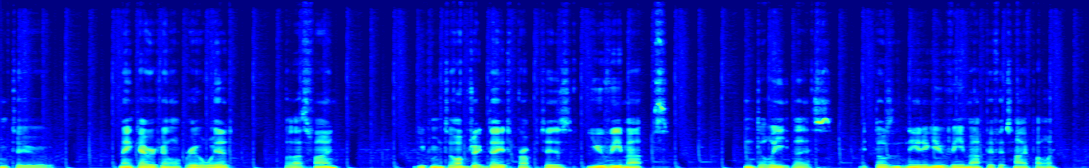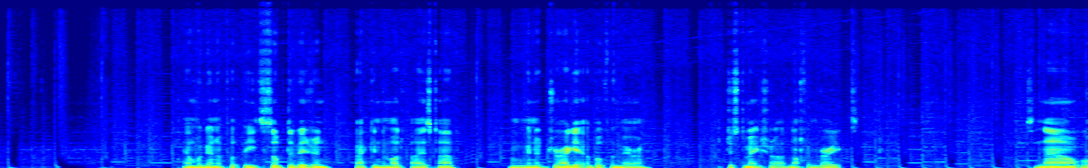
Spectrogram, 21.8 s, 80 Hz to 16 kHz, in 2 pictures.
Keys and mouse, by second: 0.0 shift+middle drag, 0.4 middle click, 4.5 click, 5.7 click, 8.0 click, 8.7 middle click, 9.4 z, 10.2 shift+middle click, 10.7 middle drag, 11.7 click, 15.8-17.0 drag, 17.6 middle drag, 18.7 KP_1, 19.6 Tab, 20.2 middle click, 20.7 shift+middle click, 21.0 middle click, 21.5 ctrl+middle click.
